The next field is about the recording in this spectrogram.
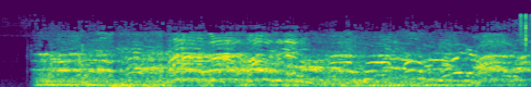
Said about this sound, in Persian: تصاویری که در شبکه‌های اجتماعی منتشر شده گروهی از معترضان را نشان می‌دهد که شامگاه شنبه در مشهد شعارهایی از جمله مرگ بر دیکتاتور سر می‌دهند.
